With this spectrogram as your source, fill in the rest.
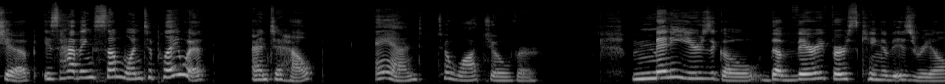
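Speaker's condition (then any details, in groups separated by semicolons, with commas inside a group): No condition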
